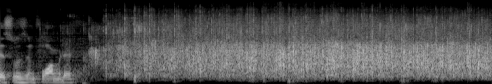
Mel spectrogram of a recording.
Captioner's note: attendees applauding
